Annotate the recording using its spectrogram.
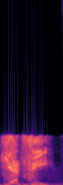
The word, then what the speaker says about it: Getsy: Luke Getsy. – Getsy. Spell that. – G-E-T-S-Y.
